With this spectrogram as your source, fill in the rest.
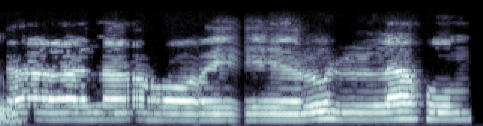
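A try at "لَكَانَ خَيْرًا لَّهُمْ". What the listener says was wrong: Khairol, khairol. Naknya jangan panjang. Lakana khairol lahum.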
